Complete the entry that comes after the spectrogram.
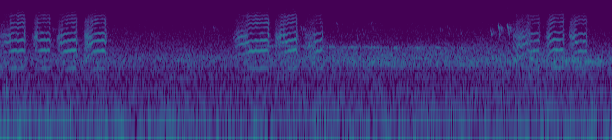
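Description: A great grey shrike calls in three bursts of quick, harsh, nasal notes, each a short rapid series of four or five, over a steady low background hum.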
